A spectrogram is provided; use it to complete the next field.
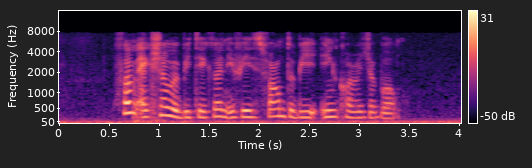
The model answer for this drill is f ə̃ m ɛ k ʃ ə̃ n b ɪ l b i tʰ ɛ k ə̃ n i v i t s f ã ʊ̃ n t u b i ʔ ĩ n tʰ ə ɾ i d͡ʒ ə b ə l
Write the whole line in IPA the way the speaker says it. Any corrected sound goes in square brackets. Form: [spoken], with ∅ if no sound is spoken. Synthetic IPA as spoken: f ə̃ m ɛ k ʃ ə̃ n [w] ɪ l b i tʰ [e] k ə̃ n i [f] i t s f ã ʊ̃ n t u b i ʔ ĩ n [kʰ] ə [ɹ] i d͡ʒ ə b ə l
